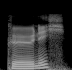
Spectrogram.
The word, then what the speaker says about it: König: com CH, esse som, mas quando a palavra termina em IG, no fim de sílaba ou fim de palavra, você vai ter esse sonzinho, o mesmo som do CH de ich.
